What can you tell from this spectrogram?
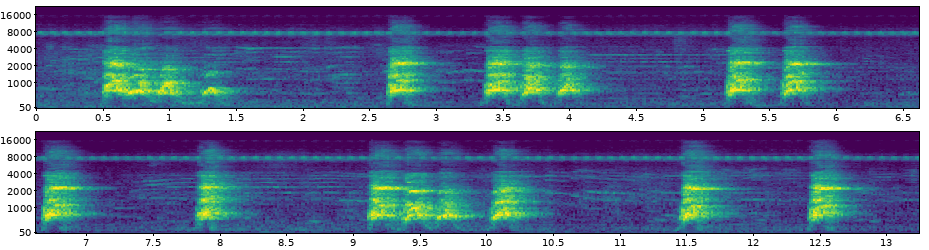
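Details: Persistent barking from a dog called Luphe: loud, gruff, harmonic barks fall singly or in pairs and triplets at uneven intervals of about one second, about sixteen in all, over a continuous faint high-pitched whine.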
